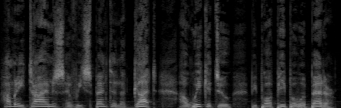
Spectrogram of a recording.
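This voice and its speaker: A man hosting a casual health talk, rambling and speaking straight to his viewers with lively asides. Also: a little high, normal speed, gravelly, husky, dry recording. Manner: rambling, addresses folks directly, animated asides. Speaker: host.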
